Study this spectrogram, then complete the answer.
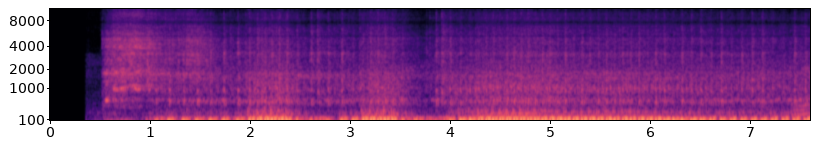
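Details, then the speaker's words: Honda Rubicon ATV single-cylinder engine idling very cold, bike also has a transmission that intermittently locks up: loose, uneven rattle riding each firing pulse, about three per second; worn connecting rod knock. "that rattle coming from my engine that's an issue"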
